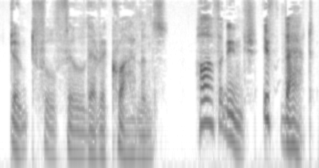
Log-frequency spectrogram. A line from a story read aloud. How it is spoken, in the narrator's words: Nearly headless Nick, the ghost of Gryffindor Tower, morosely, muttering under his breath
